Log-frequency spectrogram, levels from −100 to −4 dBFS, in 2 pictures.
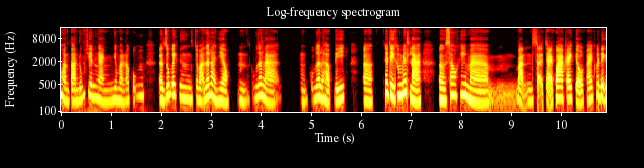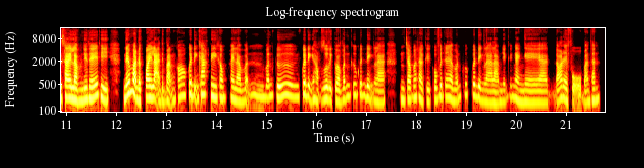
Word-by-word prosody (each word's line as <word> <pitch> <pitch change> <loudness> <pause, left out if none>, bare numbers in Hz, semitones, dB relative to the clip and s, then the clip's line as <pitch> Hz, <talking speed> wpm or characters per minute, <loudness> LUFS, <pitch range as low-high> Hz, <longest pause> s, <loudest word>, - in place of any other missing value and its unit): hoàn 205 -7 -3
toàn 185 0 0
đúng 205 +6 -7
chuyên 255 -4 -2
ngành, 185 -2 -4
nhưng 205 -1 -6
mà 190 - -3
nó 190 +2 -7
cũng, 235 +6 -10 0.3
ờ, 200 - +2
giúp 255 +7 +3
ích 265 -1 +4 0.3
cho 210 - -5
bạn 200 - 0
rất 240 - +3
là 255 - +2
nhiều. 185 -3 -2 0.2
Ừm, 185 -1 -10
cũng 215 - -19
rất 255 +1 0
là 170 -5 -2 0.5
ừm, 175 0 -12
cũng 195 +1 -18
rất 240 +1 +2
là 215 - -1
hợp 175 -2 -1
lý. 200 +6 0 0.3
Ờ, 185 -2 -1 0.3
thế 295 - +6
thì 245 - +8
không 255 +2 +3
biết 305 -3 +5
là, 180 -3 +5 0.3
ờ, 195 -2 +1
sau 260 +5 +1
khi 275 0 +1
mà 175 - +1 0.6
bạn 180 +2 +1
sẽ - - -1
trải - - +5
qua 220 0 +8
cái, 215 0 +4
kiểu, 215 - 0
cái 200 +2 +2
quyết 265 +4 +1
định 235 -2 +3
sai 225 0 +7
lầm 195 -3 +4
như 205 +2 +1
thế 220 +4 +4
thì 200 -6 +1 0.3
nếu 255 +7 +7
mà 325 - +9
được 190 -2 0
quay 230 -1 +7
lại 225 - +5
thì 185 - -6
bạn 195 - -1
có 245 +5 -3
quyết 285 +2 +1
định 230 -4 -5
khác 275 +2 +2
đi 245 -3 +1
không? 225 -1 -3
Hay 220 - -1
là 185 -2 -1
vẫn 245 +5 -9
vẫn 230 +3 -5
cứ 250 +1 0
quyết 280 - +4
định 240 -6 -3
học 185 - -6
du 215 +3 0
lịch, 200 -3 -4
và 185 -1 +1
vẫn 205 +7 -6
cứ 265 0 -9
quyết 270 0 -6
định 235 -4 -3
là 165 -1 -4 0.4
trong 205 0 -1
cái 230 - -4
thời 215 -4 -2
kỳ 185 -1 -9
Covid 205 +5 -2
đấy 235 -1 -4
là 215 - -1
vẫn 190 +3 -8
cứ 265 +2 -11
quyết 260 - +1
định 230 -6 -3
là 170 -2 -5
làm 165 0 -5
những 175 - -12
cái 235 - -14
ngành 205 -6 -4
nghề, 170 -1 -6
ờ, 165 0 -4
đó 220 - -1
để 205 -3 -2
phụ - - -5
bản 165 +2 -6
thân? 195 +2 -5
210 Hz, 285 wpm, -22 LUFS, 185-240 Hz, 0.6 s, mà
